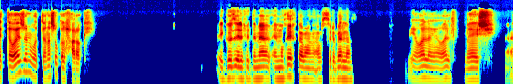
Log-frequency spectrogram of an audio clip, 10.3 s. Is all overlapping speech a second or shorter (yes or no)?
yes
